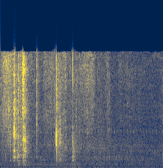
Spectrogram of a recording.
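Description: Paper envelopes rustling and scraping as the glued envelope journal is picked up and turned in the hands: a few short rustles in the first second, then quieter.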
